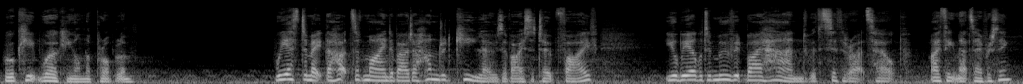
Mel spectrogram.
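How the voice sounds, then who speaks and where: An actor playing a deferential Imperial operations officer in a video game, giving a brisk, orderly, businesslike briefing. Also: medium pitch, animated, gravelly, a little mellow, in a large hall, a little hiss or hum.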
